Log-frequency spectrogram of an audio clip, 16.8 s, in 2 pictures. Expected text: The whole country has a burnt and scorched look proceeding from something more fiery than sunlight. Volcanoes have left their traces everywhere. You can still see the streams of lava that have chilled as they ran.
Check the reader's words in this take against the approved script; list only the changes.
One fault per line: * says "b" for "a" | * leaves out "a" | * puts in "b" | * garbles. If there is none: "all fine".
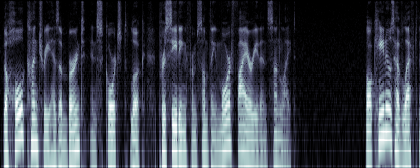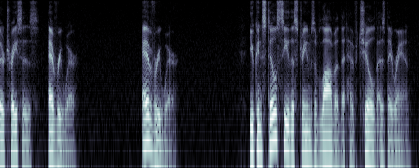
* puts in "everywhere"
